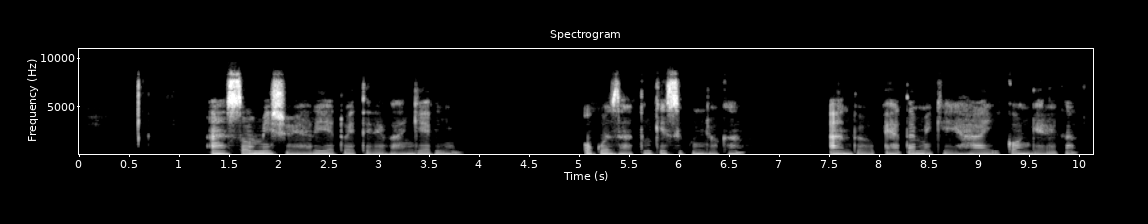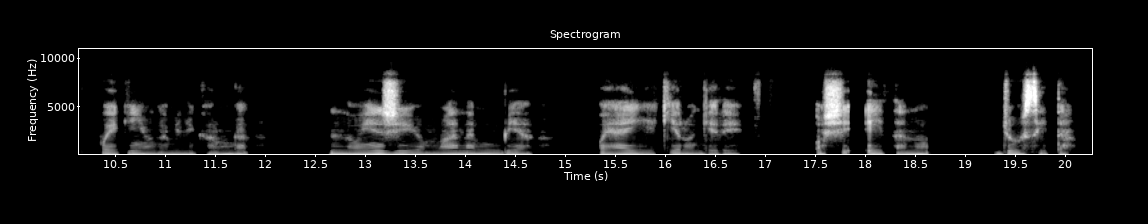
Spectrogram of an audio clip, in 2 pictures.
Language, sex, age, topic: Oshiwambo, female, 18-24, agriculture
